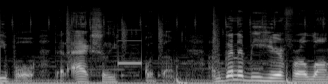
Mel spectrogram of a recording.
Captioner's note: beep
